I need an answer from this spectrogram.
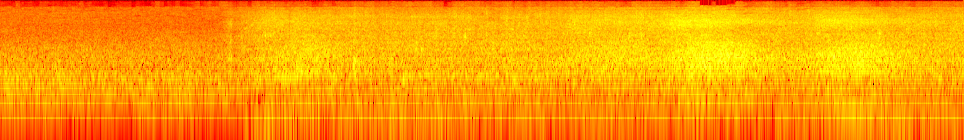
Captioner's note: cars whooshing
